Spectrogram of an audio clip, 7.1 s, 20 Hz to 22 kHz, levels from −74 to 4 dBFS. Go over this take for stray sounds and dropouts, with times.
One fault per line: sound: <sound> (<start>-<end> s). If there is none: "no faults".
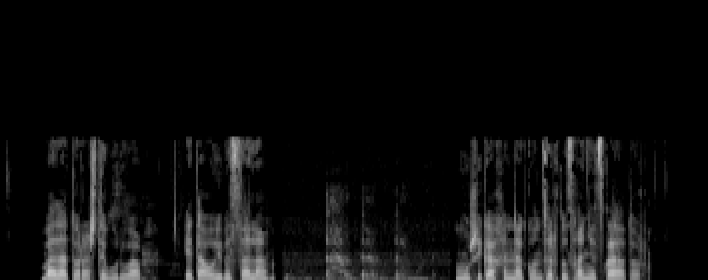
sound: cough (2.8-4.4 s)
